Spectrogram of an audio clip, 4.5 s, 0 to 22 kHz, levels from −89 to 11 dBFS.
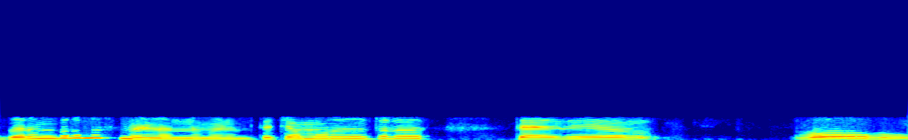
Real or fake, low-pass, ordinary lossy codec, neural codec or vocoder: fake; 3.6 kHz; none; vocoder, 44.1 kHz, 80 mel bands, Vocos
